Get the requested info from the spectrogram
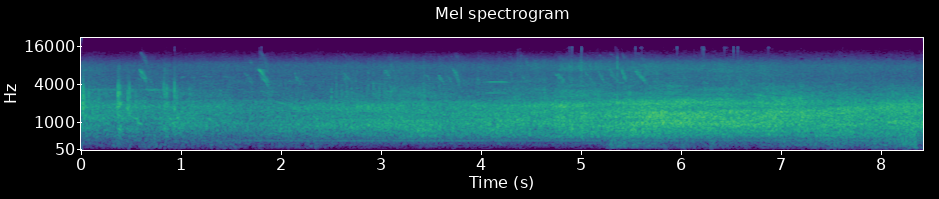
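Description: Freight train of tank wagons rolling slowly into a station, the noise of wheels on rails swelling and peaking from about five seconds in, with a steady hum over the first half.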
